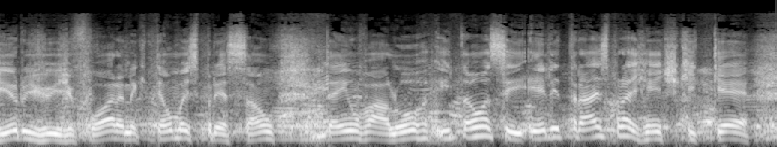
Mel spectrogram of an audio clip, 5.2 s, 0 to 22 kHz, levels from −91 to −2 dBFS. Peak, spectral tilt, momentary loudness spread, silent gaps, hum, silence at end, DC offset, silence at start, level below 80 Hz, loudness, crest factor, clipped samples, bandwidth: 0 dBFS; -3.5 dB/octave; 3 LU; none; none; 0 s; under 0.1%; 0 s; -56 dBFS; -9 LUFS; 10 dB; under 0.1%; 13.5 kHz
